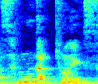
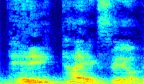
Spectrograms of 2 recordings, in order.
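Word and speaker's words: Δ: 그래서 자, 그 삼각형이라고 읽지 마라 얘들아. 삼각형 X 막 이렇게 읽으면 안 돼. 델타 X예요.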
